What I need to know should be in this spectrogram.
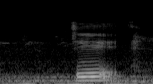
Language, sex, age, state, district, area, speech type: Santali, male, 30-45, Jharkhand, East Singhbhum, rural, spontaneous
